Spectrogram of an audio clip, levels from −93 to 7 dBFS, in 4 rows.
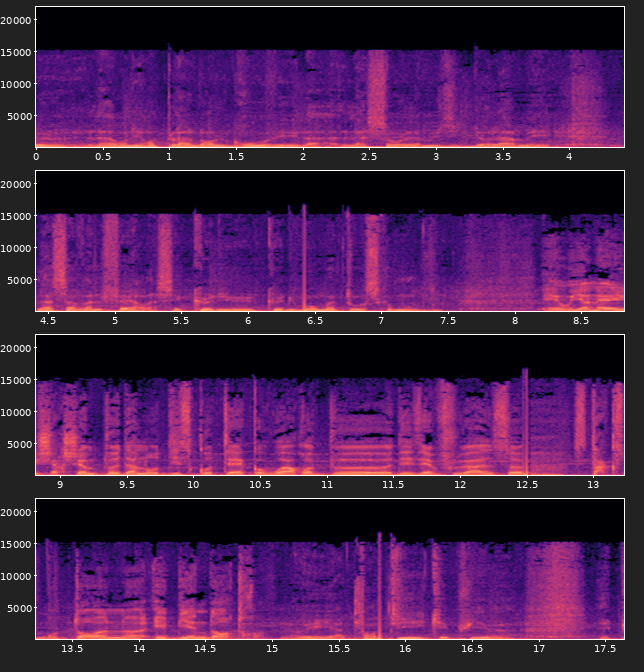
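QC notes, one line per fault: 6.42 s, 12.48–12.50 s, 15.80 s: invalid numbers at full scale. A calculation produced infinite or invalid values, pinning the output flat at one extreme far beyond the audio's peaks for 10 ms, 20 ms and 10 ms blocks. Each block is too short to hear as anything but a single bang.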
